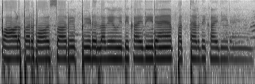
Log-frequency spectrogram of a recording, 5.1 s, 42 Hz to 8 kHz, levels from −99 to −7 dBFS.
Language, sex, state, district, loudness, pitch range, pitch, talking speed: Hindi, female, Chhattisgarh, Raigarh, -16 LUFS, 205-210 Hz, 205 Hz, 175 wpm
